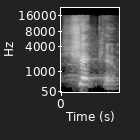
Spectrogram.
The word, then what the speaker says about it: Shechem: Yeah, I said it right. Oh, thank you, my brother. You are very kind to me. Shechem is right.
